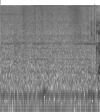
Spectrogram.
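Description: Steady low hum and air hiss of the catheterization lab's equipment and ventilation, with a faint thin high tone.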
